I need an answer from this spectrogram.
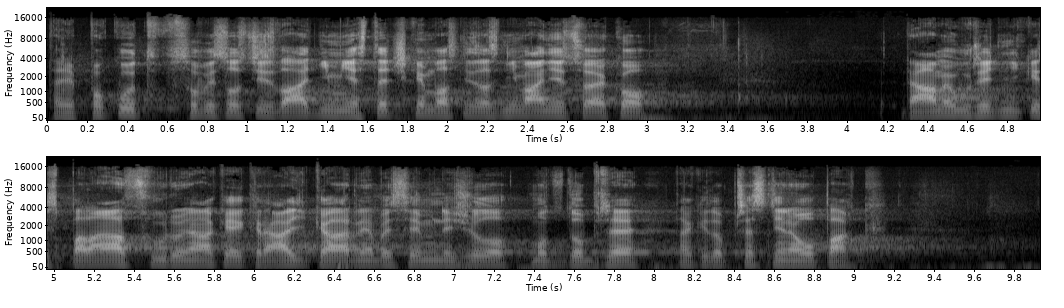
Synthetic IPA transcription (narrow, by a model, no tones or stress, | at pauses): t̪aɡʒɛpo̞kut̪fsowvɪslo̞scɪzvlaːd̚ɲiːmːɲɛst̪ɛt͡ʃkɛmvlast̪ɲɛzazɲiːmaːɲɛt͡so̞jako̞ | daːmɛuːrɛdɲiːkɪspalaːt͡suːdo̞ɲaakɛːkɾaːlikaːɾnɪabɪsɛjɪmnɛʒɪlo̞mot͡sd͡zdo̞br̝ɛt̪akjɛt̪opr̝̥ɛsɲɛnao̞pak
